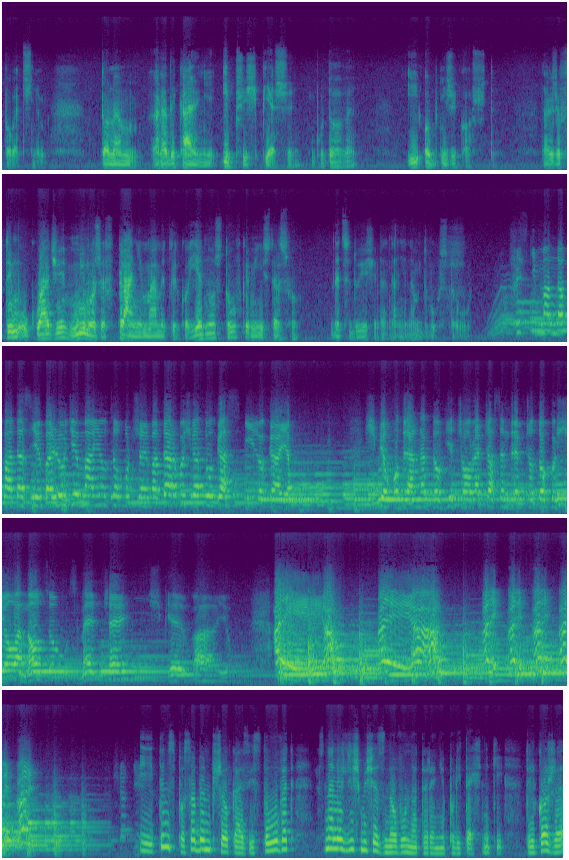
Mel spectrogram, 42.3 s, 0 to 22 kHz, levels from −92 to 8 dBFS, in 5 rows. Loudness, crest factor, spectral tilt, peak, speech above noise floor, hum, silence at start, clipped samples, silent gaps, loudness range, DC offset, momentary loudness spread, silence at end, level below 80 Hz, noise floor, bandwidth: -18 LUFS; 16 dB; -7 dB/octave; -2 dBFS; 34 dB; none; 0.05 s; under 0.1%; none; 13 LU; under 0.1%; 19 LU; 0 s; -54 dBFS; -52 dBFS; 7.8 kHz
